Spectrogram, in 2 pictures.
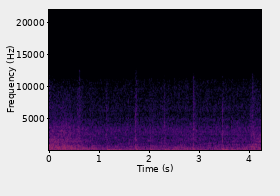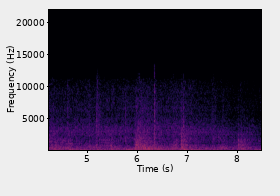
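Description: Processing-plant floor noise: a steady rush like running water over a low machinery hum, with scattered light clicks.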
